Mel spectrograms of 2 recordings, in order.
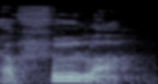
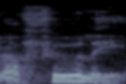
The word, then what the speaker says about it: Afuli: So they write Afula in Arabic, not Afuli, even though Afuli is the Arabic name for it.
